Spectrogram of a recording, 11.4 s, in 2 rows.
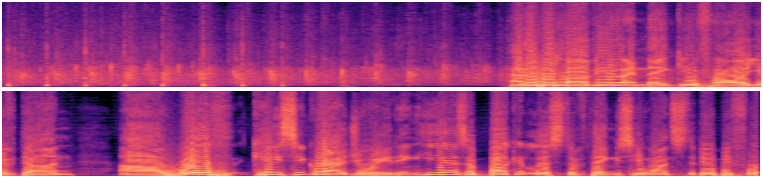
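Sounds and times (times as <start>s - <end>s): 
audience applause: 0.0s - 4.3s
speech: 3.8s - 11.3s.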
